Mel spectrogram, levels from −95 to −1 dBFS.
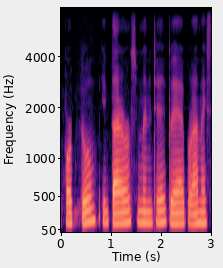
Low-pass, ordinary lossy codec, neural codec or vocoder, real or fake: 7.2 kHz; none; codec, 16 kHz, 0.5 kbps, FunCodec, trained on LibriTTS, 25 frames a second; fake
